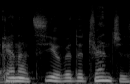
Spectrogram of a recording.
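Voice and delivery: put-on Quebecois French accent. Quoting a friend from planting camp: imitating Charles's Quebecois accent. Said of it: "Charles's accent".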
